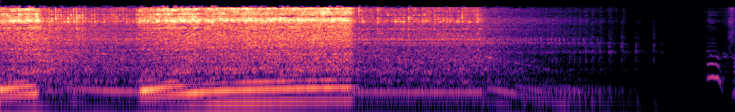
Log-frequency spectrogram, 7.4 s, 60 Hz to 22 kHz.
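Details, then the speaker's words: Stihl BR 340 backpack blower, two-stroke, after water-contaminated fuel cleared by pulling with plug out: steady buzz, pitch rising with throttle then easing off; runs cleanly after a rough first start. "put the plug back in and it fired up i was rough starting at first and then it started"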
